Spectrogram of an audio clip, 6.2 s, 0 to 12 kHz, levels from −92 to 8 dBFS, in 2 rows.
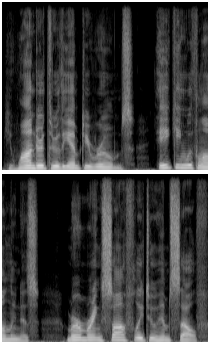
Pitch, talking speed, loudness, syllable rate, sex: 150 Hz, 125 wpm, -19 LUFS, 4.5 syllables/s, male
